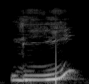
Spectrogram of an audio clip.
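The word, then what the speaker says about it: lì: So, for tone two, you say it like this. li li For tone four, you say it like this. li li All right. So, as you can see, li second tone it means pear. li fourth tone it means strength Another example.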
